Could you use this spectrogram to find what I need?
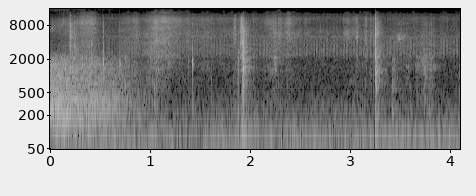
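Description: Paper rustles in a hand nearby.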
